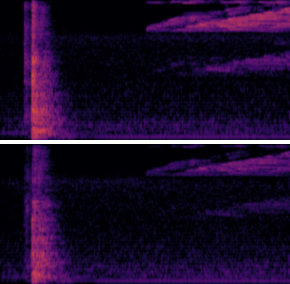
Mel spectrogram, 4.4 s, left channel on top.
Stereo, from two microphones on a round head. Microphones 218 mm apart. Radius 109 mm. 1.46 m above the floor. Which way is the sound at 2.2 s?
30° left (ahead or behind).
